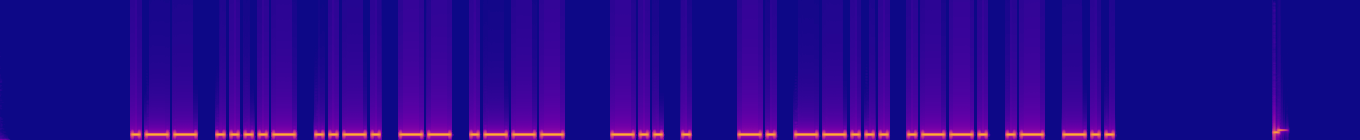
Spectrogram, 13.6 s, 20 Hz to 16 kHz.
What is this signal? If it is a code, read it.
Morse code, heard as a keyed tone, about 17 wpm, 700 Hz. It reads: W4FMJ DE N7PAD
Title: USA Callsign DE Callsign - 5 Characters - 17wpm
